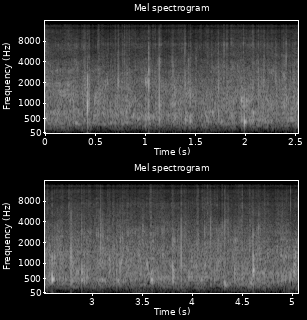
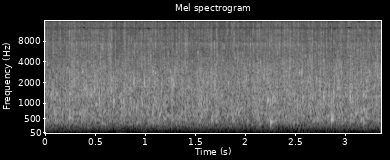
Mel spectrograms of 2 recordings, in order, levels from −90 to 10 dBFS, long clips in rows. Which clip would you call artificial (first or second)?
first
